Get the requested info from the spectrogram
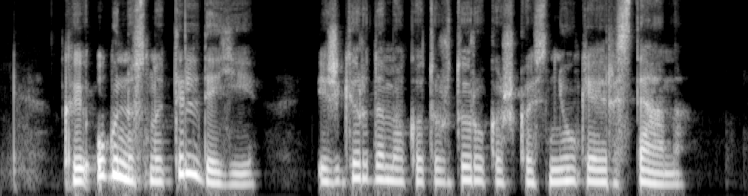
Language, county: Lithuanian, Vilnius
